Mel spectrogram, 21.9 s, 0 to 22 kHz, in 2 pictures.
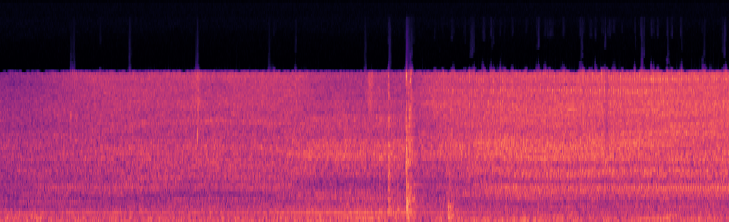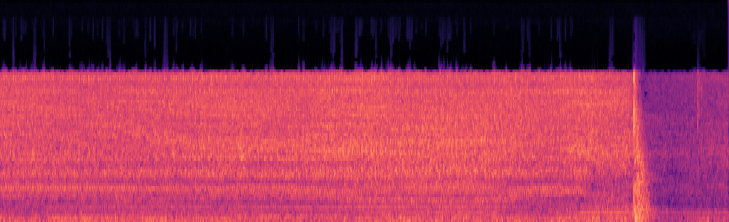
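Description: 2017 Honda Civic's four-cylinder engine idling steadily with the hood open, growing a little louder over the first ten seconds. A single sharp click about six seconds in.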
